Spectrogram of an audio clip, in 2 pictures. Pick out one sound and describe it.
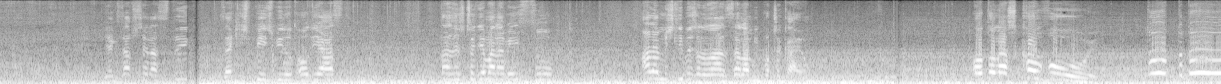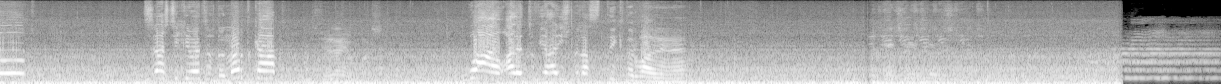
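A car engine drones and tyres rumble on the road.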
